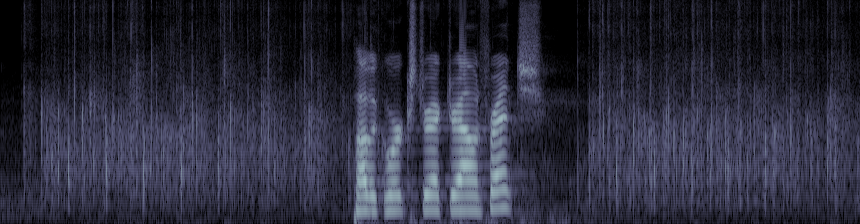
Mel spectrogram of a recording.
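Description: Audience applause breaks out at a city State of the City event, a burst of several clapping surges lasting about a second and a half, with talk from a speaker before and after.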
